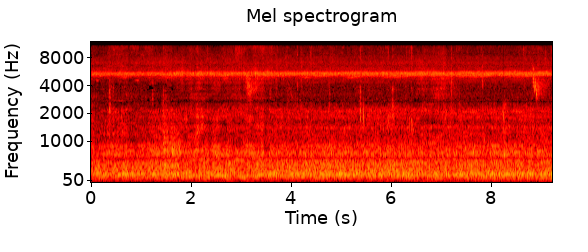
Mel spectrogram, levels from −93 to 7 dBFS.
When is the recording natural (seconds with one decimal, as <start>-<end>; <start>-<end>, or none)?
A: 0.0-1.7; 3.6-6.5; 7.3-9.2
